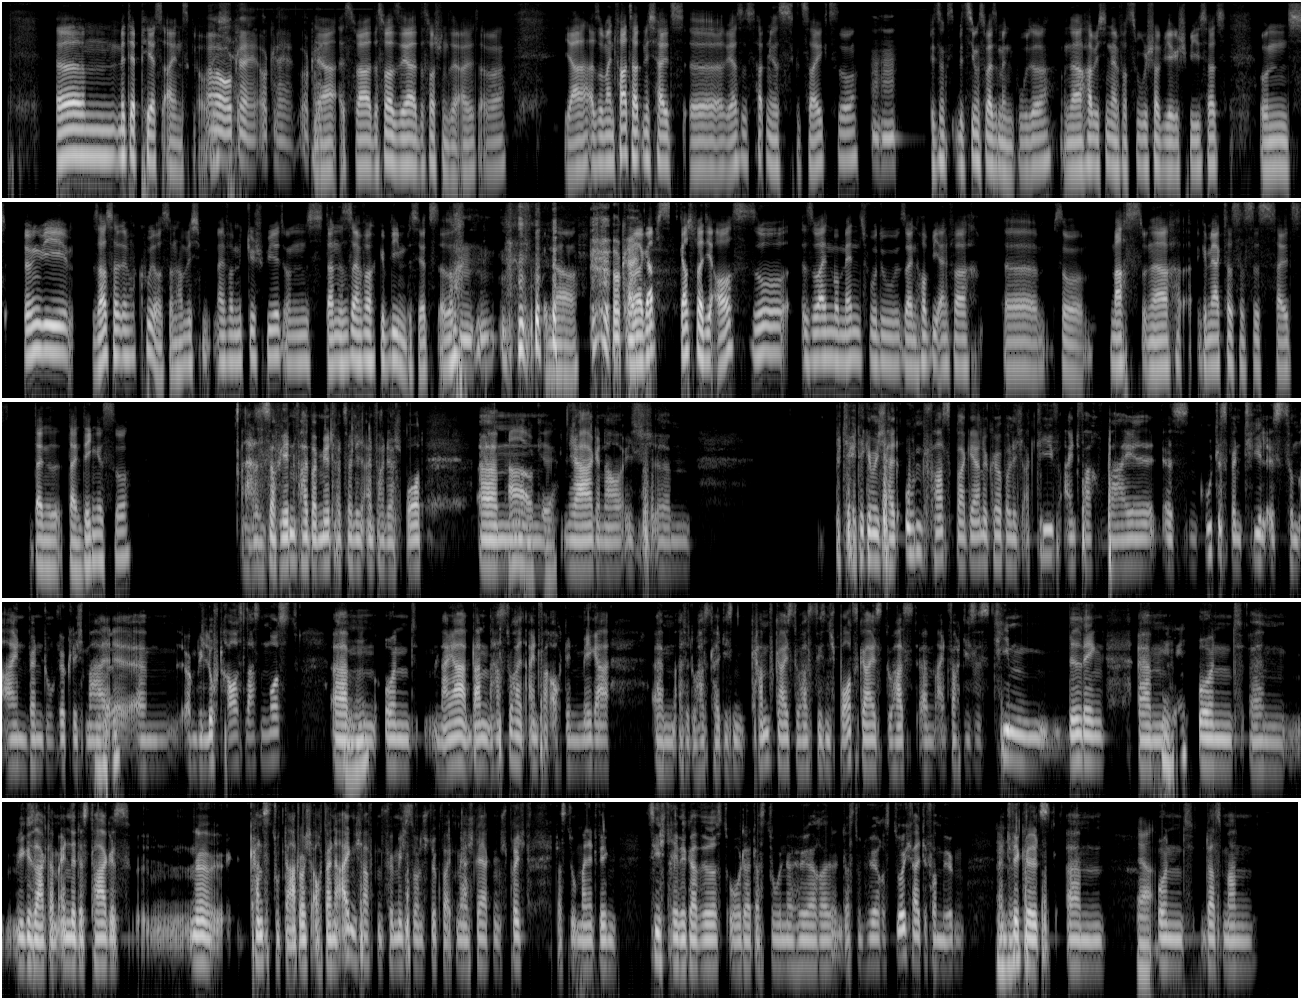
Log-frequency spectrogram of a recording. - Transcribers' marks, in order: snort; distorted speech; laugh; snort; other background noise; tapping
- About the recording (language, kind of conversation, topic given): German, unstructured, Was hast du durch dein Hobby über dich selbst gelernt?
